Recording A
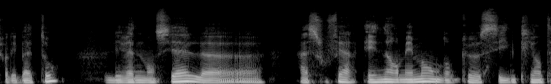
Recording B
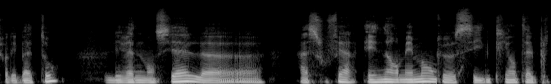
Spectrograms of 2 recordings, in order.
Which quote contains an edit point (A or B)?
B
